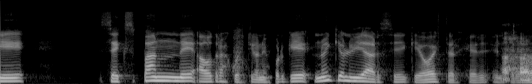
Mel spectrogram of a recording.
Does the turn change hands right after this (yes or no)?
no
